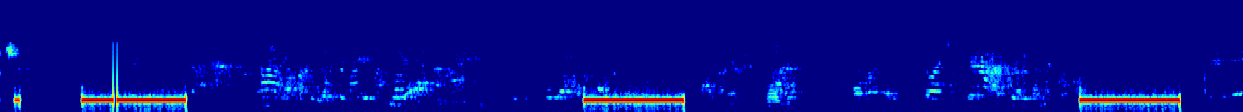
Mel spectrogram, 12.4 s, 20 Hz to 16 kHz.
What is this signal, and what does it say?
Ringback tone (Europe, 425 Hz), with speech.
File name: out- -2047- - - .38441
